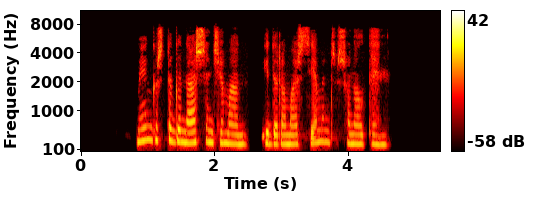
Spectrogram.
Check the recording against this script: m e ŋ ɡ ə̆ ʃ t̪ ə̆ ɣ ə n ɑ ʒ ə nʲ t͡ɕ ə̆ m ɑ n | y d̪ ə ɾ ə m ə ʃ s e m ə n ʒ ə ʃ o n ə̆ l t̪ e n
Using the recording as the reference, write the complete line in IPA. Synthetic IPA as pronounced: m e ŋ ɡ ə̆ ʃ t̪ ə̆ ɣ ə n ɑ ʃ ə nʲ t͡ɕ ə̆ m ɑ n | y d̪ ə ɾ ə m ɑ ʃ s e m ə n ʒ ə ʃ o n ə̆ l t̪ e n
